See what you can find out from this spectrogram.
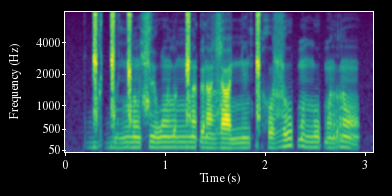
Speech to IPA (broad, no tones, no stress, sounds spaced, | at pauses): ɡ͡ǁ ə ɡ͡ǁ ə̃ ŋ͡ǁ ũ ɕ y w ũ l u ŋ͡ǁ ə̃ ɗ ə ɾ ã ɮ a ɲ ĩ ǁʰ o ɮ u ɓ ũ ŋ u ɓ õ r õ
